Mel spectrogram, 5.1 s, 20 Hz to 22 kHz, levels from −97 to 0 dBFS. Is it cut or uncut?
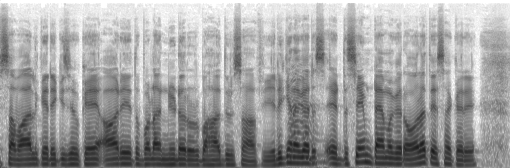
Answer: uncut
